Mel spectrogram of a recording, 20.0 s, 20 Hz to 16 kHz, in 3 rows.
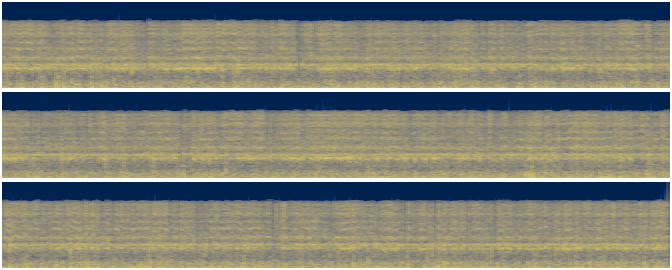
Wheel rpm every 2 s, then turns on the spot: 210, 210, 210, 210, 210, 210, 210, 210, 210, 210.
none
